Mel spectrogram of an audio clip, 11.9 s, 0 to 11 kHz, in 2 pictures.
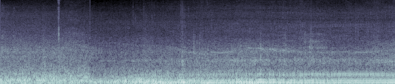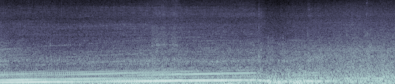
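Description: Honda CBR1100XX Blackbird motorcycle engine running steadily while riding, a continuous loud drone with rising and falling tones as it accelerates, mixed with wind rush and no talking.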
